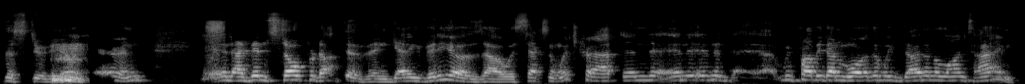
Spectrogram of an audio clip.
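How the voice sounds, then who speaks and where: A man's voice: high voice, normal speed, a little mellow. Boston man rambling on a video call. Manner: friendly, rambling with restarts. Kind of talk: casual video call chat.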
